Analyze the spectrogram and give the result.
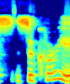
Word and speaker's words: Sucuri: Yeah, so Sucuri is actually a Brazilian Portuguese word. We don't mind if people say Sucuri, but we do have a whole history about where the name came from on our website, on our about page.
